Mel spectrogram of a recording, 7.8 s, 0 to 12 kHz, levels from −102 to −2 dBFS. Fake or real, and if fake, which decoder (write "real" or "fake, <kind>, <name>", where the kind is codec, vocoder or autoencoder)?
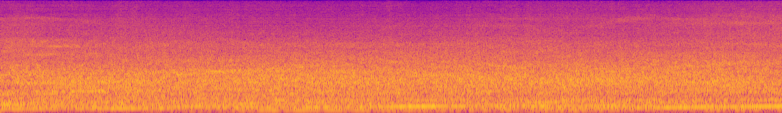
fake, autoencoder, DAC-VAE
